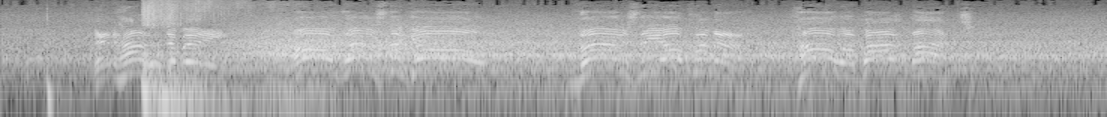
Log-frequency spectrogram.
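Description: A stadium crowd roars and cheers loudly.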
